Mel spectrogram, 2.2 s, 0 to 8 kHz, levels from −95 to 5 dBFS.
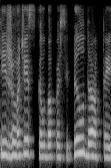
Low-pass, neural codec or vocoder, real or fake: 7.2 kHz; codec, 16 kHz, 4 kbps, X-Codec, HuBERT features, trained on balanced general audio; fake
